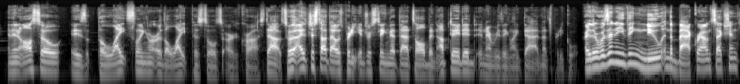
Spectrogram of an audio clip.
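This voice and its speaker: A man's voice: medium pitch, dry recording. A man hosting a reaction video, speaking casually and with enthusiasm as he thinks aloud. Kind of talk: casual reaction commentary, partly reading aloud.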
